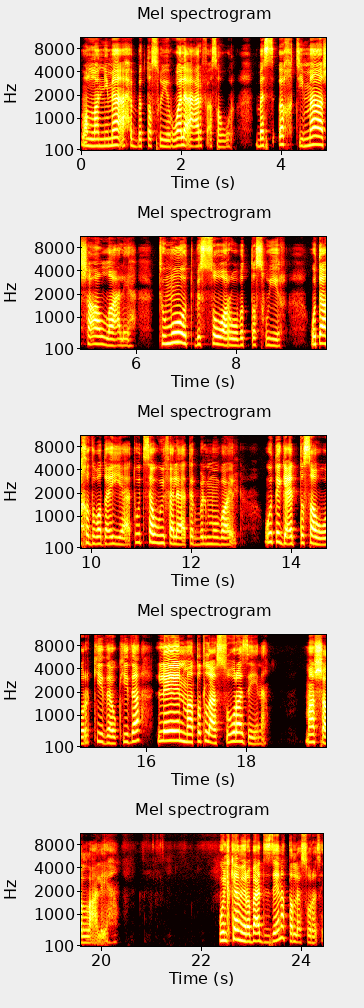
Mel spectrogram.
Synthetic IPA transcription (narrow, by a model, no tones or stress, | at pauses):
wɑ̰lˤːɑːʔɪnːimaʔa̰ħabːɪt̪ːɑsˤwiːɾwalːa̰ʔaʕɾɑfʔɑ̰sˤɑwːɪɾ | basːʔʊxt̪imaʃaːʔɑlˤːɑːʕaleːha | t̪muːt̪bɪsˤːʊwɑɾˤwɪbɪt̪ːɑsˤwiːɾ | wɪt̪aːxʊðwɑd̪ˤʕɪjːa̰ːt̪wɪt̪sawːifalaːt̪ɪɾbɪlmʊbaːjl | wɪt̪ɪɡʕʊd̪̚t̪ɨsˤɑwːʊɾkɪðawkʰɪða | leːnmat̪ɨt̪ˤlɑʕɨsˤːuːɾˤɑzeːna | mʔaʃaːʔɑlˤːɑ̰ːʕa̰lḛːha | wɪlkamɾabaʕd̪ɪzːeːnat̪ːɑlːɑʕsˤuːɾˤɑzeːn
